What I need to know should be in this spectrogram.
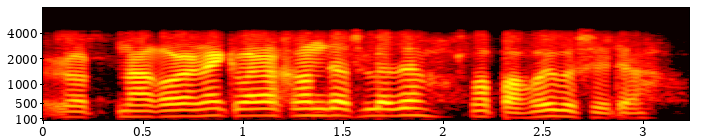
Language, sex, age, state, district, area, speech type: Assamese, male, 45-60, Assam, Lakhimpur, rural, conversation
